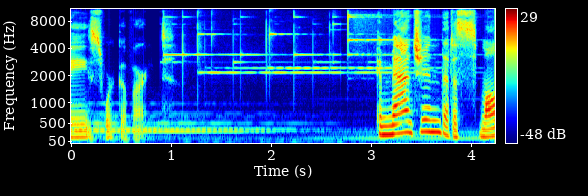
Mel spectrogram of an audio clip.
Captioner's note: bells chime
